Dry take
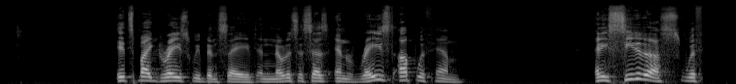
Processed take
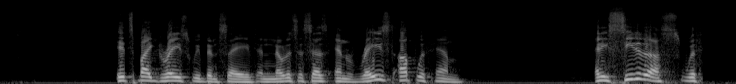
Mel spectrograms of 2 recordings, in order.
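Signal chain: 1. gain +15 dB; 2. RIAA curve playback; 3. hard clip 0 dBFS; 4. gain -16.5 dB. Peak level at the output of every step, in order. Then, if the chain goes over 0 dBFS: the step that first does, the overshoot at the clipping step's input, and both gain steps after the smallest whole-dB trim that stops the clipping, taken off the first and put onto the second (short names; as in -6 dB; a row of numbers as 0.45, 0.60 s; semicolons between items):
+4.5, +5.5, 0.0, -16.5 dBFS; step 1, 5.5 dB; step 1 +9 dB, step 4 -10.5 dB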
